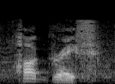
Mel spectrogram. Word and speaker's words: Hogrefe: Caleb Hoggrafe is how it's pronounced. I asked the coach for two pronunciations. H-O-G-R-E-F-E. Hoggrafe. Hoggrafe.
